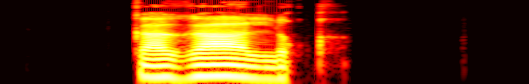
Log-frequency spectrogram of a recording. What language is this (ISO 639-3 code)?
esu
